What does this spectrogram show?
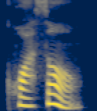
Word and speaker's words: croissant: Croissant. Pretty close. Try emphasizing the nasal sound at the end a bit more, like croissant.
